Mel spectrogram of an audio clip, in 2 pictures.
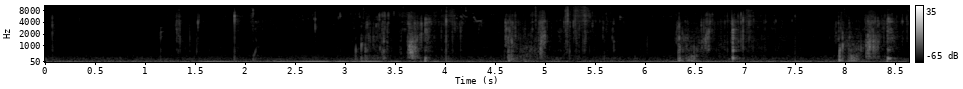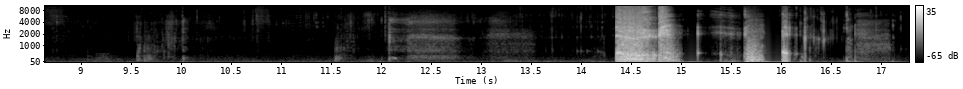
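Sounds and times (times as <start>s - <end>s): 
burping: 14.4s - 17.1s.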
